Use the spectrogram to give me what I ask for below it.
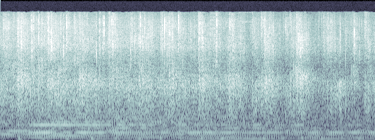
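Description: Church audience applauding in praise during a service: steady, sustained clapping from many hands at an even level for the whole stretch.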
